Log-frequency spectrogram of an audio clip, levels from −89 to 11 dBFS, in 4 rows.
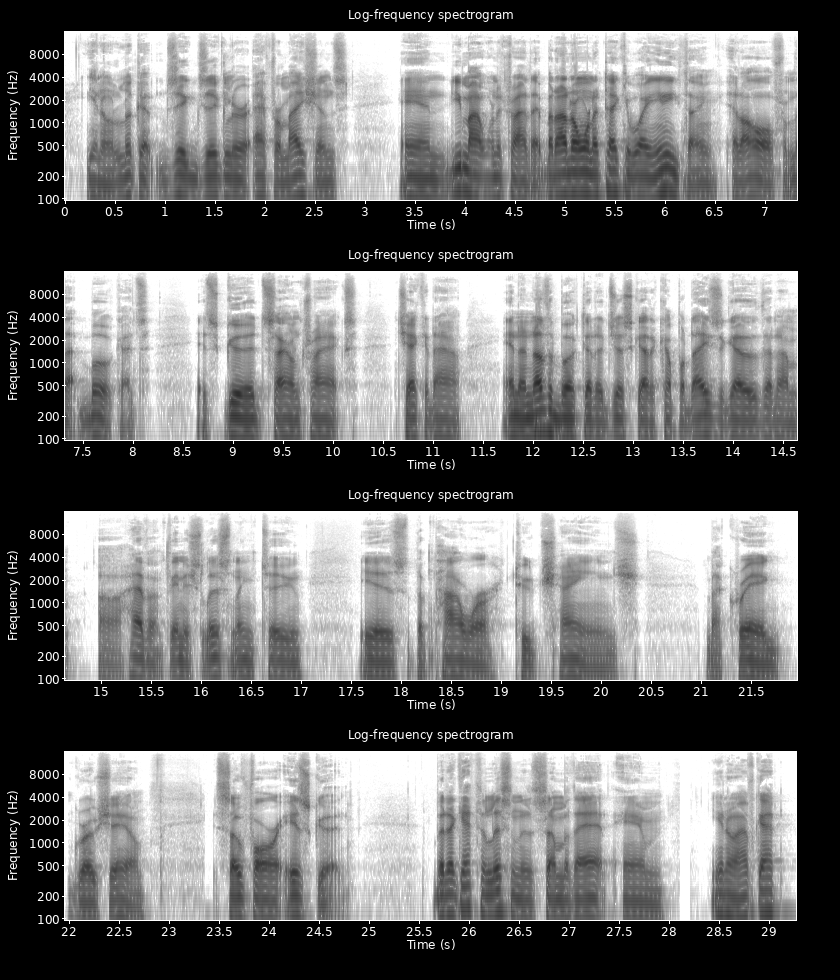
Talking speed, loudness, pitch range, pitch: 160 wpm, -20 LUFS, 85-100 Hz, 90 Hz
